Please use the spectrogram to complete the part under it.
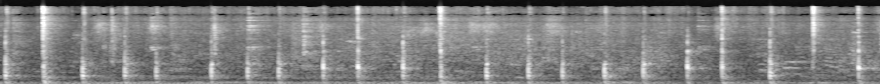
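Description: A cleaver chops rapidly on a wooden board with sharp thuds.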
